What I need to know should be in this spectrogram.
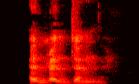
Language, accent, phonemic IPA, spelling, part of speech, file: French, Canada, /ɛd.mœn.tœn/, Edmonton, proper noun, LL-Q150 (fra)-Edmonton.wav
- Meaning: Edmonton (the capital city of Alberta, Canada)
